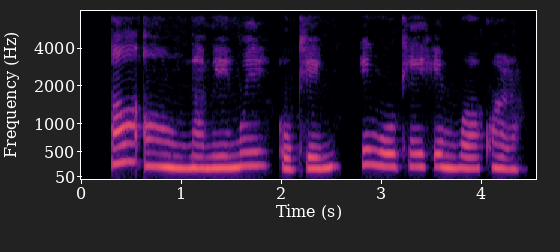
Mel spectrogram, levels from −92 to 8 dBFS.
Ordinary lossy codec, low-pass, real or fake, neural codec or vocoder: none; 7.2 kHz; fake; codec, 16 kHz, 2 kbps, FunCodec, trained on LibriTTS, 25 frames a second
